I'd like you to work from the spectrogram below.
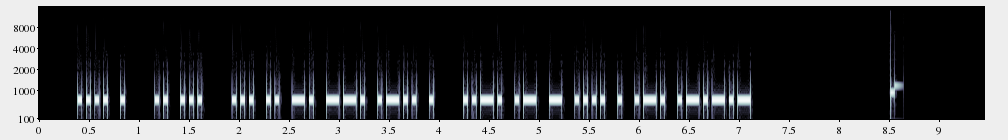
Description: Morse code, heard as a keyed tone, about 28 wpm, 700 Hz. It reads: HE IS SINGLE FATHER.
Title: Sentences from Top 700 Words 28wpm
